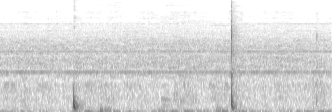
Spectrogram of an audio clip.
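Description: Two faint short clicks about a second apart, over a faint steady whine and hiss of background noise.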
